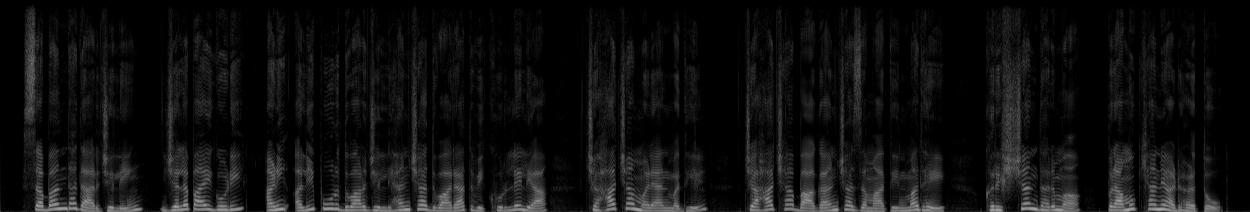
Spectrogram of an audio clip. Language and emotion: Marathi, neutral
